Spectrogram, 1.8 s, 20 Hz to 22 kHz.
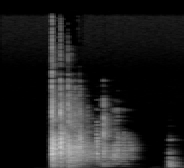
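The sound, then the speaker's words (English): Dice clatter and rattle across a hard table for about a second, followed by a brief second clack as one settles, crisp with no voices; one of the dice is being rerolled after a roll of 6. “So I can reroll one of these dice.”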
